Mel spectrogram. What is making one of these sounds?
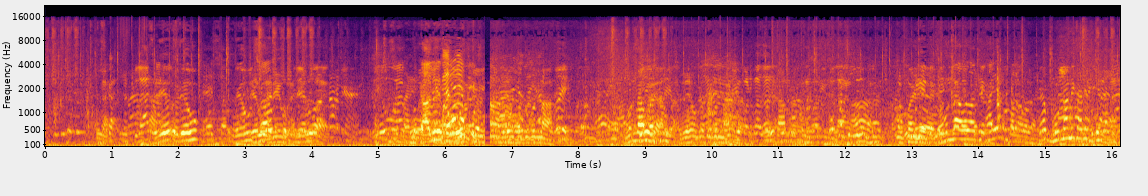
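Men talk nearby among a crowd.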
